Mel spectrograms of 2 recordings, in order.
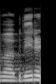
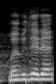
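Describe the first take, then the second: First: Said in the usual way. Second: ബബിതയുടെ said again higher and louder; ബബിതയുടെ repeated higher and louder to correct the slip; stressed restart. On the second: Real, not acted.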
